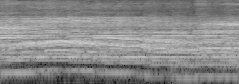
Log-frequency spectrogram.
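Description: A small mixed vocal ensemble sings classical sacred choral music, holding sustained notes in several parts, with the lowest voice stepping down to a lower note near the end.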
